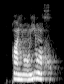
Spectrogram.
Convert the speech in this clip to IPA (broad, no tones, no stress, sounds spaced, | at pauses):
qʷ ẽ j õ j õ χ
